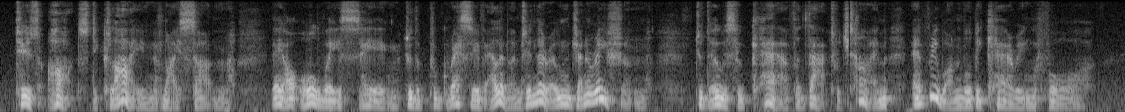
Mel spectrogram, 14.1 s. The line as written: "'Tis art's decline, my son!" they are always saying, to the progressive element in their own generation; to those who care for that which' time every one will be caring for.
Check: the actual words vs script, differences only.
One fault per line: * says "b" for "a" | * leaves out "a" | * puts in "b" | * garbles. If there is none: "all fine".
all fine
